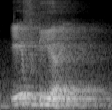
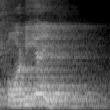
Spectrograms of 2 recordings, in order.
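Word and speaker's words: FDI: এই যে এফডিআই, এফডিআই, তাহলে এটা কি ফডিআই? এফডি, ফডি? নো, এফডিআই, এফডি। তাহলে আগে এ পরে ফ, আগে এ পরে ফ, তাহলে ভাওয়েলটা ওটাকে আগে চলে আসছে সাউন্ডটা, কনসোনেন্ট তার অরিজিনাল সাউন্ডটা পরে চলে যাচ্ছে, প্রায়োরিটি পাচ্ছে ভাওয়েলের সাউন্ডটা।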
